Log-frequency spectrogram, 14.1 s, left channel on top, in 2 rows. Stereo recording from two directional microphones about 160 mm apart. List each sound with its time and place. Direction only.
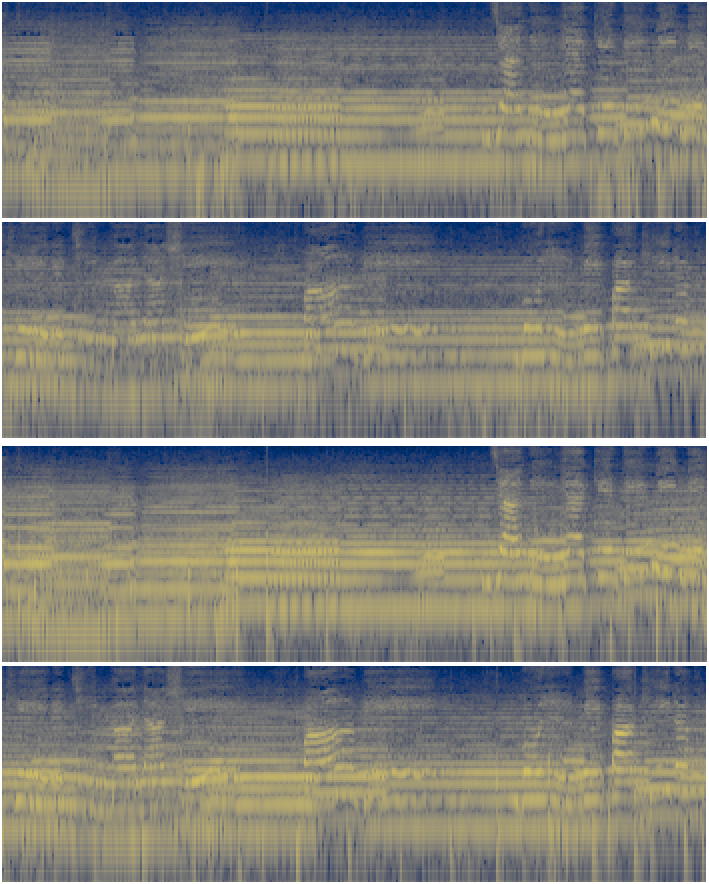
12.8 s music: 15° left (ahead or behind)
